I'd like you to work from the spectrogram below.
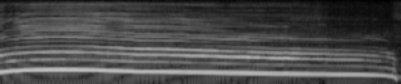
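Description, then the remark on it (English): A voice imitates an alarm siren for an offensive lineman entering the transfer portal: one long, loud wail, held for about four seconds while slowly sliding down in pitch, then cutting off abruptly. No talking. “There's an offensive lineman in the transfer portal, and I think that warrants like an alarm, right?”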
